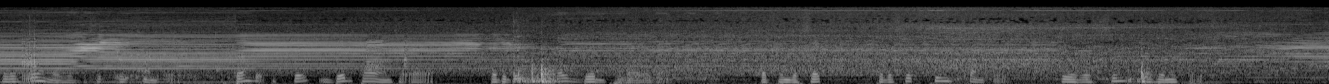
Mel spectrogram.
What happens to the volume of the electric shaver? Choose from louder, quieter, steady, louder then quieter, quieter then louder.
quieter.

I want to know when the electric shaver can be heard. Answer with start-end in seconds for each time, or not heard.
0.0-13.2.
